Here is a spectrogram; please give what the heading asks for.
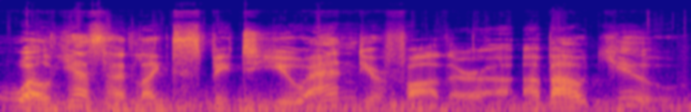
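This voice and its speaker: A nervous, awkward gentleman from a spooky audio play, acted by a man. His fairly high voice wavers expressively as he hesitates and stammers politely. Windy rumbling noise sits behind him. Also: very animated, moderate pace. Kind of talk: audio drama acting.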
